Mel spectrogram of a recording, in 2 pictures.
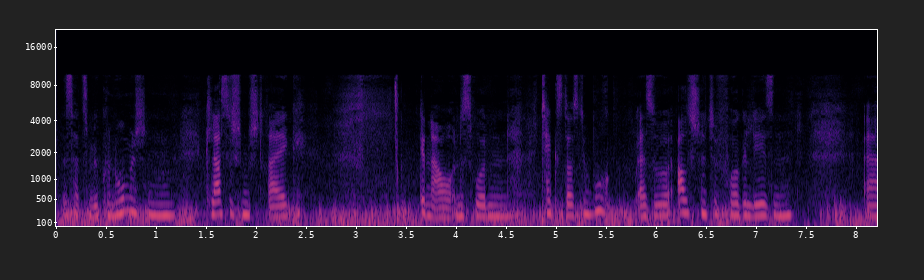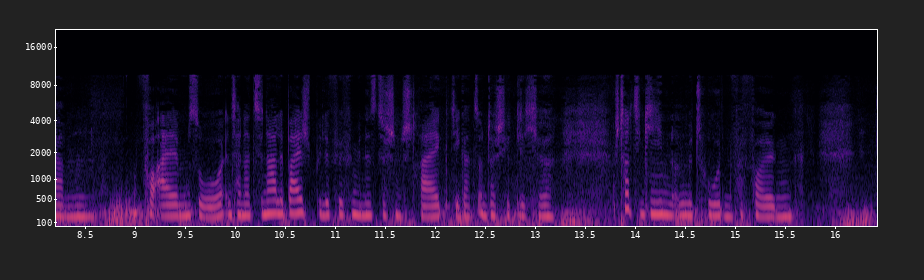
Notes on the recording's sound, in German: Aufgezeichneten Redebeiträgen von einer Kundgebung gegen Abschiebungen vom Hamburger Flughafen, zwei Kundgebungen in Solidarität mit einer Schwarzen Familie in Ottensen.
